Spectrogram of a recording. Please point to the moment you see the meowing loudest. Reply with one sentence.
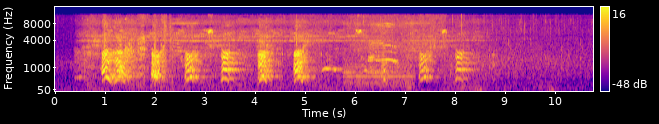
The loudest moment of the meowing is at 7 seconds.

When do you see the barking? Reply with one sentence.
You can hear the barking from 0.5 to 8.8 s.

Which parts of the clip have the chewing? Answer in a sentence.
The chewing can't be heard in this clip.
